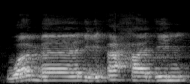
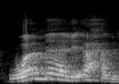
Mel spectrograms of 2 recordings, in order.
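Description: First: وما لأحد said very slowly and clearly; slow careful وما لأحد, correct vowels; correct reading. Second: وما لأحد said with the wrong vowel; wrong reading. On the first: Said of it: "وإنما هي". (وما لأحد بنطق صحيح بطيء جدا) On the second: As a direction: show the common mistake in وما لأحد. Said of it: "لا أقرأها". (اللحن الشائع في وما لأحد) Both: Shown as a demonstration.

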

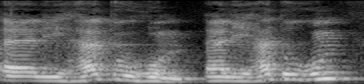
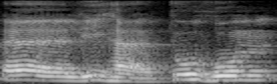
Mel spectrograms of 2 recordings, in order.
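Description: First: آلهتهم with the u leaned toward o; tilted damma. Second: آلهتهم slow, pure u on each damma; correct recitation. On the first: Teacher demonstrates the error of tilted damma. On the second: Teacher models the word for students, slow and exact. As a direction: recite آلهتهم slowly with no tilt. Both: Shown as a demonstration. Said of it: "هذه إمالة الضم".

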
